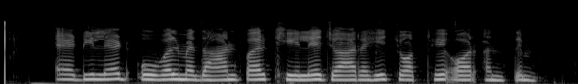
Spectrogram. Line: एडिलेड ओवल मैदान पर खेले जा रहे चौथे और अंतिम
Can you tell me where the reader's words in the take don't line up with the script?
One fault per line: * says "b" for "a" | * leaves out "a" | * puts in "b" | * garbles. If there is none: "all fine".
all fine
